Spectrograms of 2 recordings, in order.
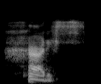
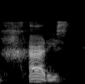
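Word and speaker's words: χάρις: como r sale una y una es se pronuncia haris la palabra y jaris y sus derivados se corresponden bastante bien con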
